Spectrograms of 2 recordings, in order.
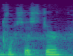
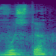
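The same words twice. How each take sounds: First: It is pronounced the American spelled-out way. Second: It is pronounced like the sauce name. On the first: The speaker calls it wrong. "like the Americans want to pronounce it" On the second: The speaker calls it right. "that's how I'm going to pronounce it, just like the sauce"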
